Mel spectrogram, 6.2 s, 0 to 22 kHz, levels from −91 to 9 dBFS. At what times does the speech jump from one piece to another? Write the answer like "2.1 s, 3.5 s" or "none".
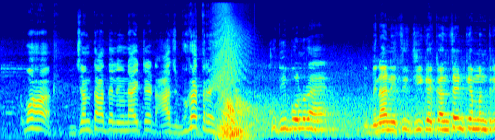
2.7 s, 3.3 s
